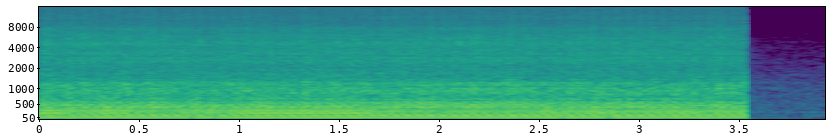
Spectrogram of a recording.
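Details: Porsche flat-four with megaphone exhaust, will-it-start check: deep, loud, steady exhaust burble held evenly about three and a half seconds before cutting off; running cleanly.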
